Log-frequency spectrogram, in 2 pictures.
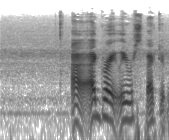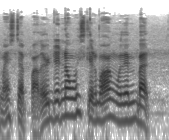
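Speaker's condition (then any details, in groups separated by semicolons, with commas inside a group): Cerebral palsy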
